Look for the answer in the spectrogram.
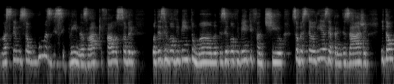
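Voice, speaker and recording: A Brazilian woman in her fifties lectures over a video call, patiently explaining and checking in with her listeners. Her voice sits a little high, and she leans on tag questions and fillers as she goes. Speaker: guest speaker, teacher trainer. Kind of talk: webinar lecture.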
